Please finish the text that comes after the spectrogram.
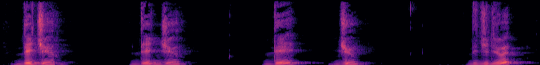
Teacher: you have a D and a Y together, it becomes like a J sound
